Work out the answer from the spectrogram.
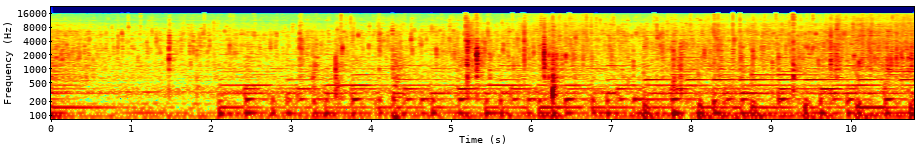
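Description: Mackerel pieces frying in hot oil in a wok, sizzling and crackling steadily. From about halfway there are sharp knocks and scrapes as a wire spider strainer and a wooden spatula turn the fish against the pan.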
